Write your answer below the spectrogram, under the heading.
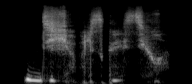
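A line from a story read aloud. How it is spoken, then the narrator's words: Mother's whisper. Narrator (Russian): прошептала мать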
